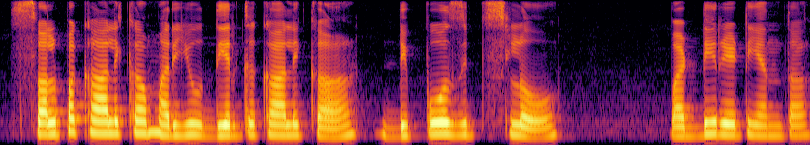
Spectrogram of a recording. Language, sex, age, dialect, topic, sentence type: Telugu, female, 31-35, Central/Coastal, banking, question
